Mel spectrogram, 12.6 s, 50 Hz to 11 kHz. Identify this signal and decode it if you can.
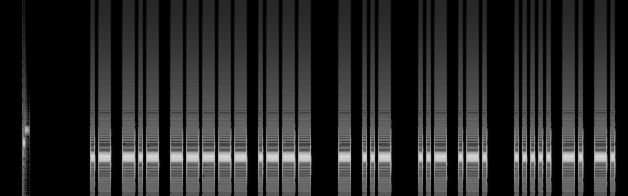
Morse code, heard as a keyed tone, about 16 wpm, 700 Hz. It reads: AK0J TU UR 5NN
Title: SOTA QSO Practice 15wpm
